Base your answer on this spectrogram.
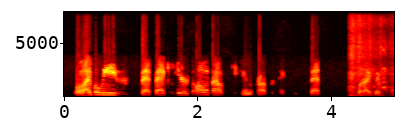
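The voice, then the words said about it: Obama-like formal job-interview voice. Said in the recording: “put on your Obama voice ... let's do job interview voice”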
